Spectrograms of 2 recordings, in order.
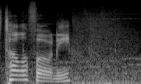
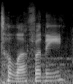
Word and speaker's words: telephony: like I found out the word telephony is pronounced like that I thought it was telephony you know like a telephone I only recently heard it heard that word pronounced out loud and I heard it pronounced telephony and I was like oh it's like telemetry thank you I can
